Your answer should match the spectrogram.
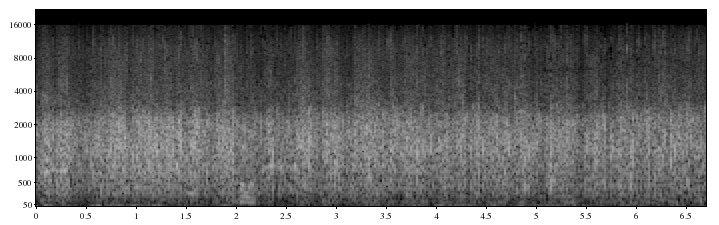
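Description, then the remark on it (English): Sustained audience applause for guest Kelly Hoppen fills the entire stretch, a dense, even wash of many hands clapping at steady loudness without pause or fade. “Please give Kelly a round of applause for so far.”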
